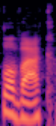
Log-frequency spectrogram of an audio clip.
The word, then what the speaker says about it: Levesque: It's actually pronounced Hazel-ek. – I didn't get the joke. – Her last name was Levesque. – I thought it was Levesque. – No, it's Levesque. That's how you pronounce it. – Oh, is the S silent? – Yes.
